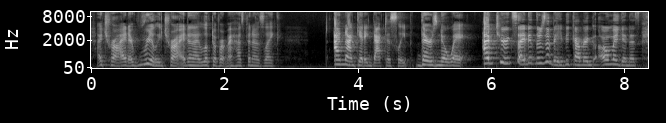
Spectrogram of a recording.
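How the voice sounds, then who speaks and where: Woman, 30s, podcast host, chatty storyteller, mid-pitched, acts out quotes with high bursts. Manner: animated, acts out quoted dialogue with sudden high exclaims. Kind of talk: personal storytelling.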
